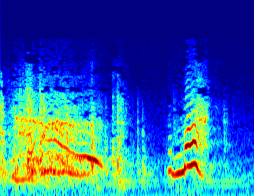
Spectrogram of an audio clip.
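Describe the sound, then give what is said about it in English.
A door creaks open in two drawn-out, groaning squeals, the first long and wavering, the second shorter after a brief pause. Fairly loud, with no talking over it. “Where does that door go? Into an all the least outside. Right, open it.”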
